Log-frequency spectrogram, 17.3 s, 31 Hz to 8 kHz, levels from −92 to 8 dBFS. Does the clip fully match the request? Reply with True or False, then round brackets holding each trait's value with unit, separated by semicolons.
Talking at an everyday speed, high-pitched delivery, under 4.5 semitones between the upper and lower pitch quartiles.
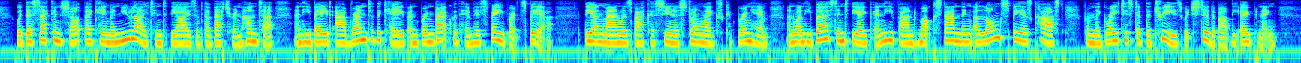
False (245 wpm; 195 Hz; 2.6 semitones)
